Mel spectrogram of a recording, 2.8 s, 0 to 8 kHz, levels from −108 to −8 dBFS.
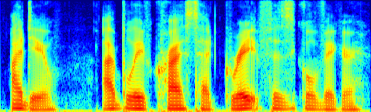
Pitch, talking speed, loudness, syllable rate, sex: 90 Hz, 170 wpm, -22 LUFS, 6.1 syllables/s, male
